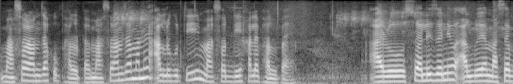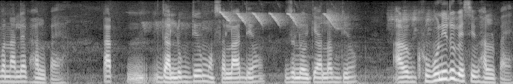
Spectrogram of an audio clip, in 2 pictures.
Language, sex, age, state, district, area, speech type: Assamese, female, 60+, Assam, Morigaon, rural, spontaneous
